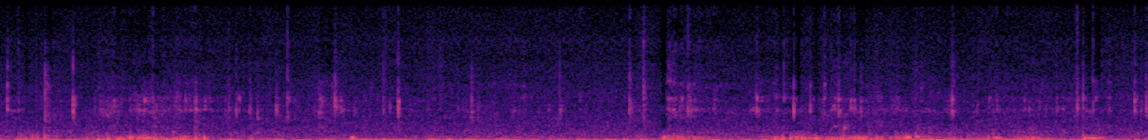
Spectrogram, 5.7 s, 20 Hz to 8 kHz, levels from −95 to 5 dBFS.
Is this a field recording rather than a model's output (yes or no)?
no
